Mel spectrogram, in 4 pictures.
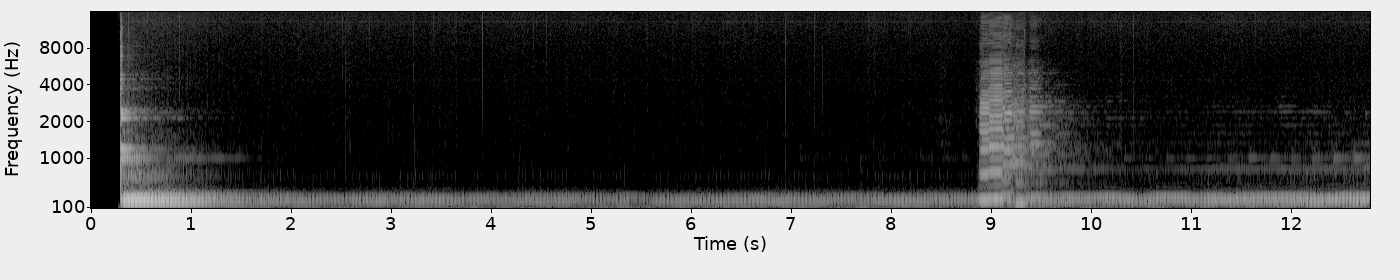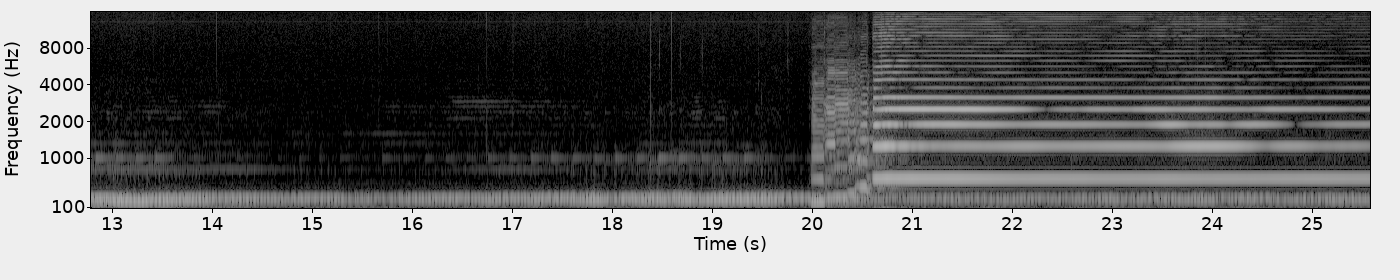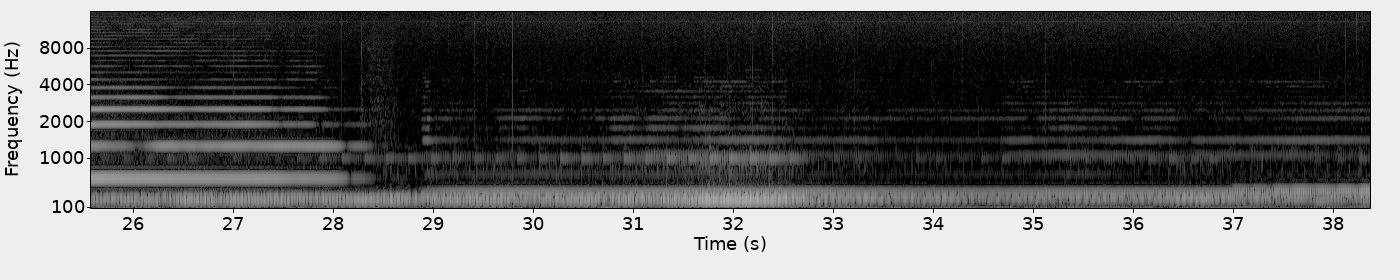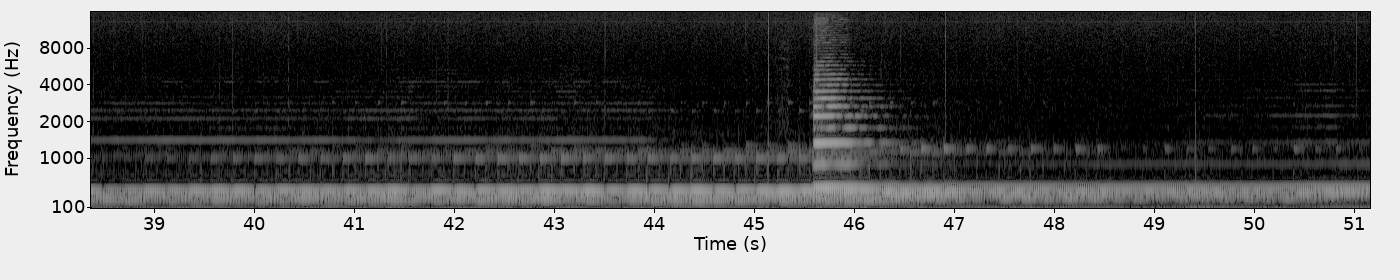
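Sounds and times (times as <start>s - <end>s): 
marimba: 0.3s - 51.1s
bass clarinet: 8.8s - 10.7s, 20.0s - 33.0s, 45.2s - 47.1s.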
